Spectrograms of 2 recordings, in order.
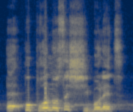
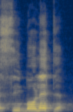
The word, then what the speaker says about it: Schibboleth: Parce que les Éphraïmites, ils avaient des difficultés pour prononcer Chibolette. Et ils prononçaient que Cibolette. Et ils prononçaient Cibolette.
